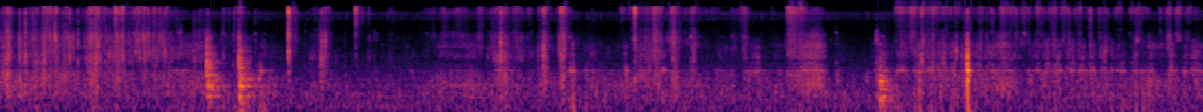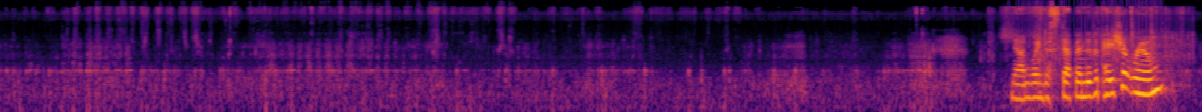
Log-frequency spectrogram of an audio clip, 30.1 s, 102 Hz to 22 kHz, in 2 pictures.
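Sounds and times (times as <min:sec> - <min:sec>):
phone rustling in plastic bag: 0:00.0 - 0:02.9, 0:07.8 - 0:08.8, 0:27.3 - 0:30.0
faint steady hum: 0:00.0 - 0:30.0.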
